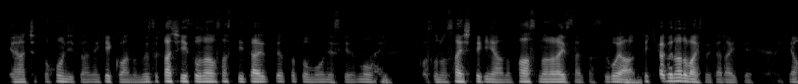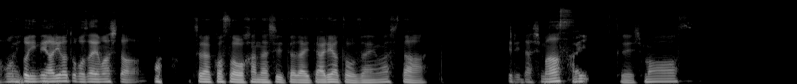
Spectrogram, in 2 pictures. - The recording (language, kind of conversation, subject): Japanese, advice, 休むことを優先したいのに罪悪感が出てしまうとき、どうすれば罪悪感を減らせますか？
- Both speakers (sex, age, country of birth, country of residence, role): male, 20-24, Japan, Japan, user; male, 30-34, Japan, Japan, advisor
- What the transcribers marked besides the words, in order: other background noise; tapping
